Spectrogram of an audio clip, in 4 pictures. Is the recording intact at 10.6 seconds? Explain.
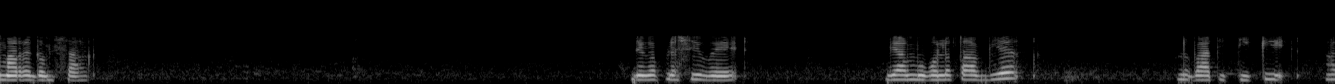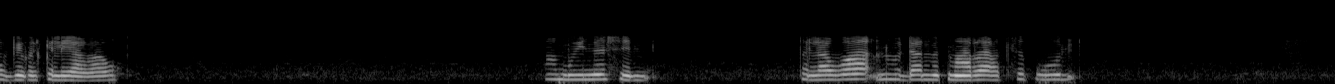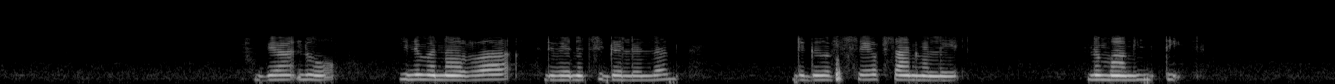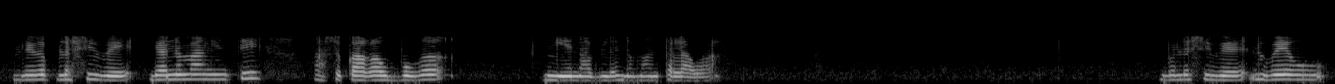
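No. At 10.6 s, as throughout, the speech sounds muffled, rough and synthetic, confined to 300 Hz–3.6 kHz: iLBC codec damage, coding each 30 ms frame independently.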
